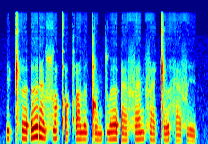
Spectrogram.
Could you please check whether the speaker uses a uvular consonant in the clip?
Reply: yes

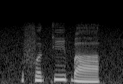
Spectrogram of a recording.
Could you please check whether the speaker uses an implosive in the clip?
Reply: yes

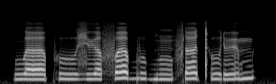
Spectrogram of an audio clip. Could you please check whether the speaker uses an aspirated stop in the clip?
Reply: yes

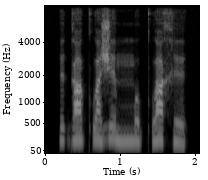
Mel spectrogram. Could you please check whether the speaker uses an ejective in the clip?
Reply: yes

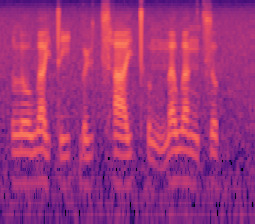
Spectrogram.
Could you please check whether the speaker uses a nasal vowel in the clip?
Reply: no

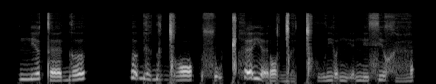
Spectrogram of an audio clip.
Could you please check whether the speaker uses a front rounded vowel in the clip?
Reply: yes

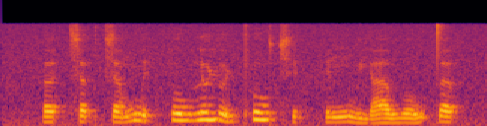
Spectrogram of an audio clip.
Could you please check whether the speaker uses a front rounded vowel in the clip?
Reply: no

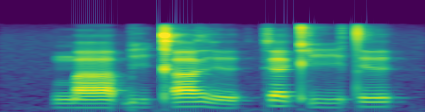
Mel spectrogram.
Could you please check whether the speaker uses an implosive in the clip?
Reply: yes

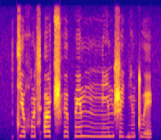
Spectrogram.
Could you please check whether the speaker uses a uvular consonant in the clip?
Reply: yes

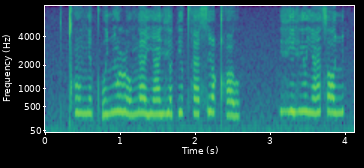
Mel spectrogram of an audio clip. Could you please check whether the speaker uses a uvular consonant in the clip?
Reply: yes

